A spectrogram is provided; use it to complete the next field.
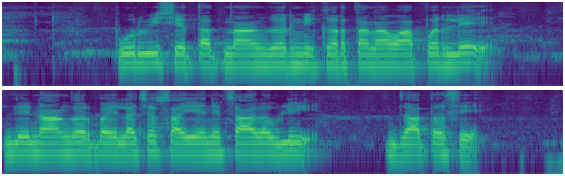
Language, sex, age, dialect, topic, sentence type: Marathi, male, 18-24, Standard Marathi, agriculture, statement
